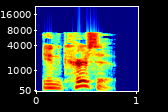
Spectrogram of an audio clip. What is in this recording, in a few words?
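"incursive", British English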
